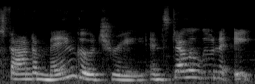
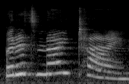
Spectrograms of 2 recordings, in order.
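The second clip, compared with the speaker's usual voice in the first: much higher, squeaky worry; high squeaky protest; squeaking; 11 semitones higher than usual. A narrator's reading. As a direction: squeak it out in alarm. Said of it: "Stellaluna squeaked".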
